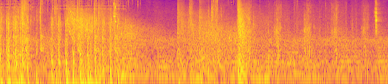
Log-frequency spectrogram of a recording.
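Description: Bursts of gunfire hit infantry in the Order of Battle wargame's desert sandstorm operation, a rapid cluster of sharp shots and thuds early on, then scattered single reports fading and spacing out over the next few seconds.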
